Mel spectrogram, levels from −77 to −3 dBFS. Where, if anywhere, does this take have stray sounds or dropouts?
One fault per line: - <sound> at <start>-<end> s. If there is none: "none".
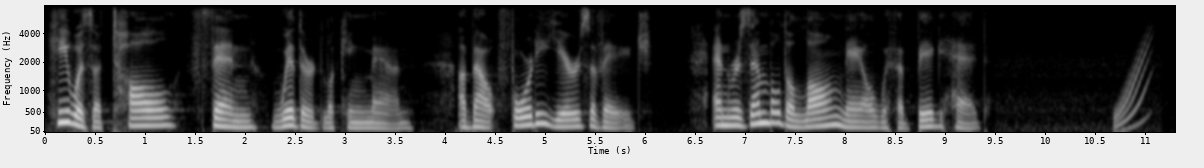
- chirp at 10.7-11.1 s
